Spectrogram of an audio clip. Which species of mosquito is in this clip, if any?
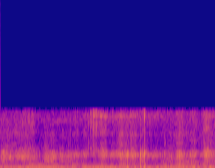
no mosquito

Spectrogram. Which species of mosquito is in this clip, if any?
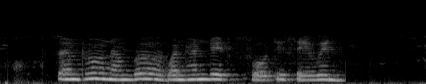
no mosquito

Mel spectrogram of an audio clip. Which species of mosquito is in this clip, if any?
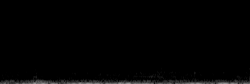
Aedes aegypti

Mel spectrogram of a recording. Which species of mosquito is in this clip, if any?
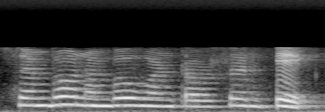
no mosquito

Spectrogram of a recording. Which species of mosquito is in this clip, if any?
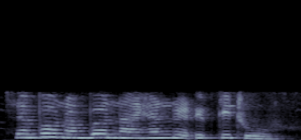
no mosquito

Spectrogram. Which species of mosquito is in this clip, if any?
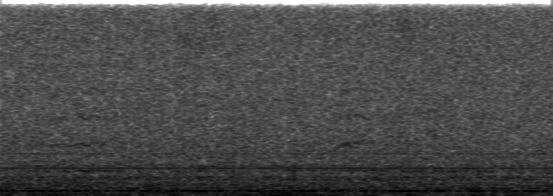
Anopheles gambiae s.s.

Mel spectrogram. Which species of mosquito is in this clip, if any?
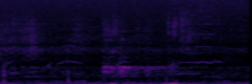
Anopheles funestus s.l.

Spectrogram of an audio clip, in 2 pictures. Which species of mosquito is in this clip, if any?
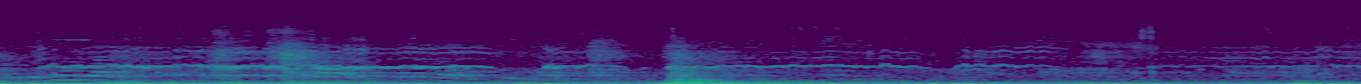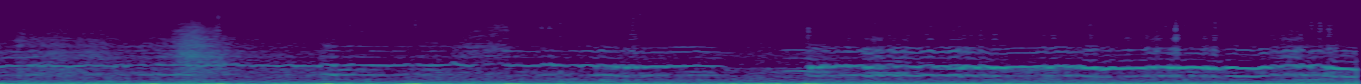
Anopheles arabiensis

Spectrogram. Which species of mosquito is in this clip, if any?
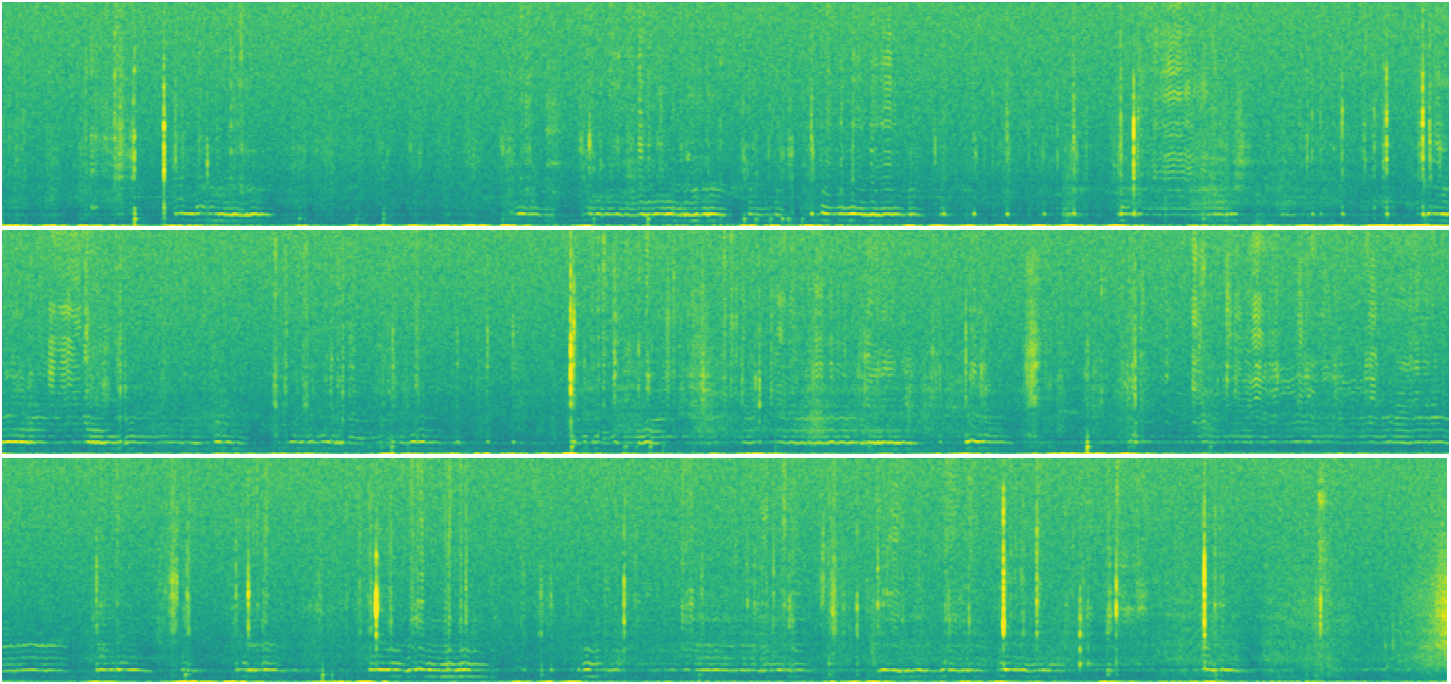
Anopheles squamosus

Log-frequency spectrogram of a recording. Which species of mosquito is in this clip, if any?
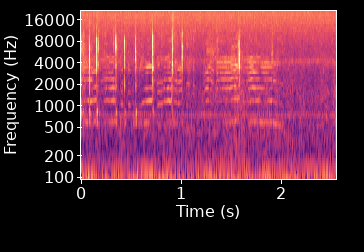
Culex pipiens complex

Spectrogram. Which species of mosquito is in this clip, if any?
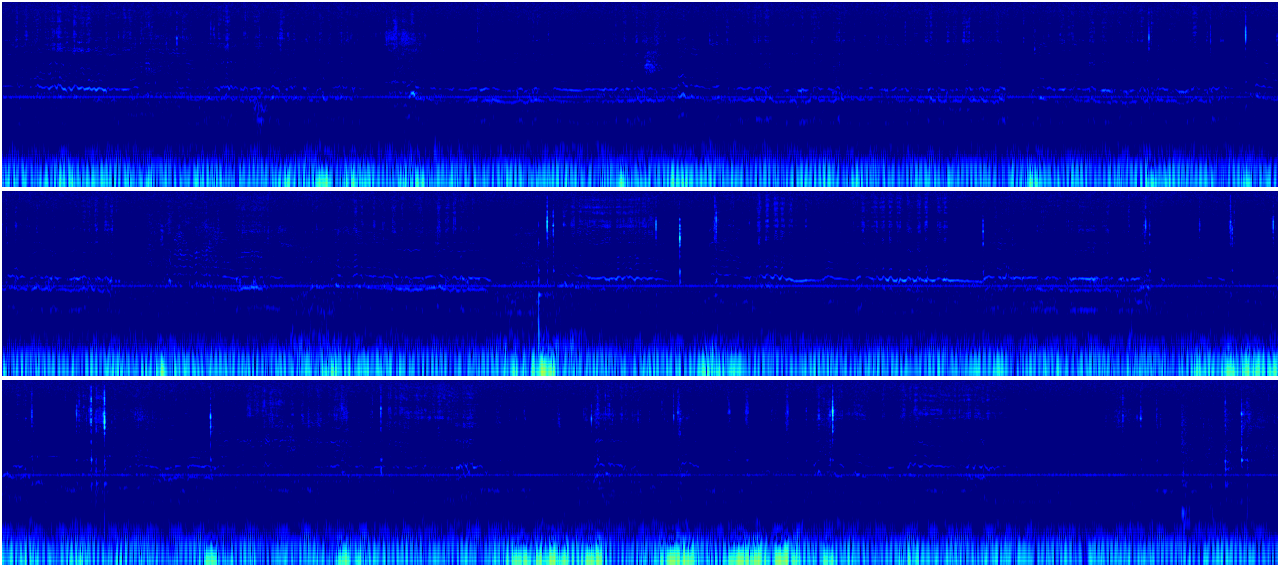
Anopheles maculipalpis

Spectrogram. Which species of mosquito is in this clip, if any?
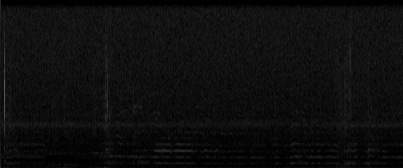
Aedes aegypti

